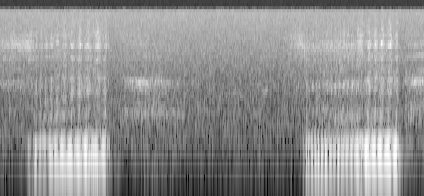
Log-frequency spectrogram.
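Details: A sleeping female snoring: two long, low rattling snores on the in-breath about four seconds apart, with quiet pauses between; ordinary snoring during sleep.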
